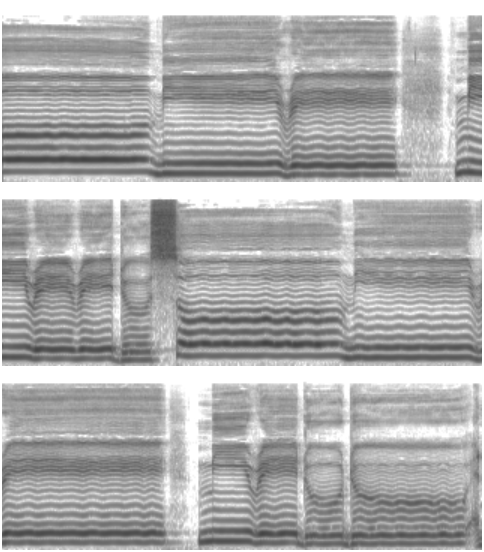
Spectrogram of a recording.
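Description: A man singing a simple melody unaccompanied, in long held notes that step down between a few pitches, phrased with short breaths between.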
